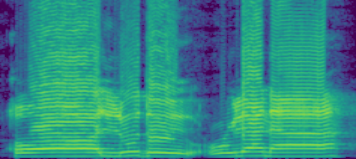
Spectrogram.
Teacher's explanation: लना में देखें अलिफ पीछे ज़बर आ गई, अलिफ मद्दा का कायदा जारी हो रहा है, एक अलिफ के बराबर लंबा करेंगे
